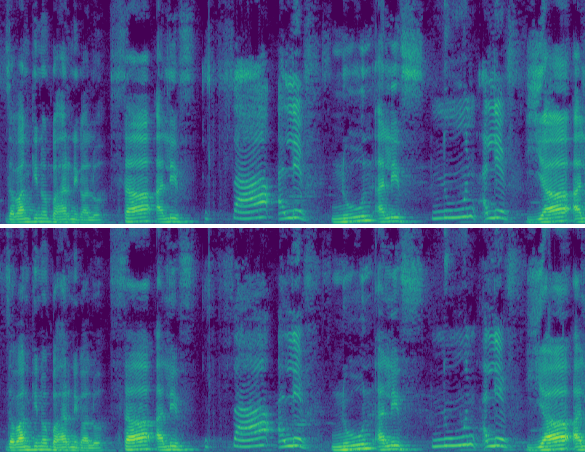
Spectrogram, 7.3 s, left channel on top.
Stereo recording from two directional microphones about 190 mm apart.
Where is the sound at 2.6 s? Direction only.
25° left (ahead or behind).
